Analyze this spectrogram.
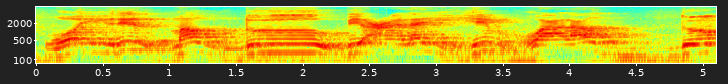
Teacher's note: Ini mat lazim kilmi musaqqal namanya. Panjang sekali itu. Panjangnya 3 alif atau 6 harokat.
